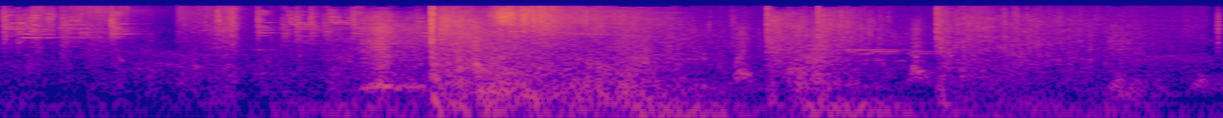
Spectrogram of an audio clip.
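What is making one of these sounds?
Magic blasts and weapon hits crash in a fast fight, loudest in the middle.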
